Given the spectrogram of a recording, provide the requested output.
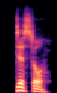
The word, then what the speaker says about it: Distel: Distel.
